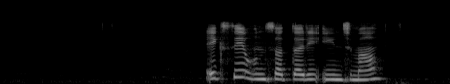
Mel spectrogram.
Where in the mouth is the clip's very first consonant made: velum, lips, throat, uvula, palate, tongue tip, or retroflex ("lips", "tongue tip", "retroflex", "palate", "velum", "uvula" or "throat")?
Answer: velum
